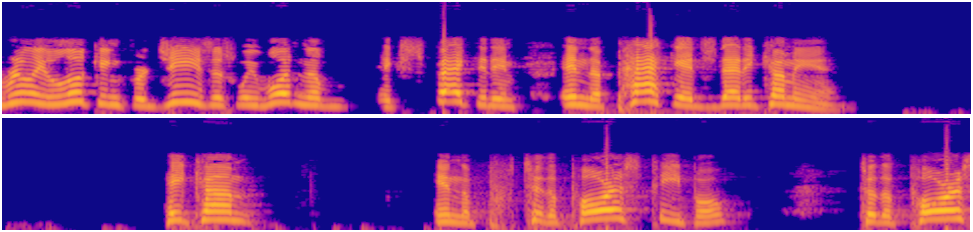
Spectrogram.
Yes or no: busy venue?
no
